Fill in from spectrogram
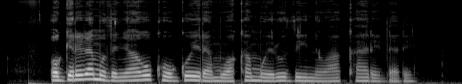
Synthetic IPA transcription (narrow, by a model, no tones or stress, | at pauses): ɔɡeɾeɾamoðɛɲawaɣokoːɡoeɾamwakamweɾoðiinewakʰaɾeda̰ɾe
